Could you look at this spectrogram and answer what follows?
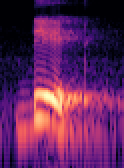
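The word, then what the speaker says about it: debt: याद हो जाएगा देखिए डेट यहां हम क्या प्रोनाउंस कर रहे डेट यानी कि ब का साउंड नहीं आ रहा ब को हम क्या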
